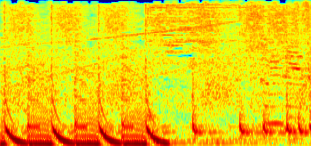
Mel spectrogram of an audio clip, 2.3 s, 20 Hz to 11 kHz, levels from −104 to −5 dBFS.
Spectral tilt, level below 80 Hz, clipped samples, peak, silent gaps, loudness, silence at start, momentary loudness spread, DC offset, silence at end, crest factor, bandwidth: -4 dB/octave; -14 dBFS; under 0.1%; 0 dBFS; none; -10 LUFS; 0 s; 3 LU; under 0.1%; 0 s; 10 dB; 11 kHz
